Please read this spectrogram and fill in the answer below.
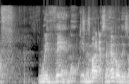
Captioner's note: imitates explosion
